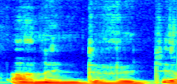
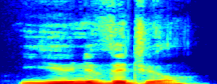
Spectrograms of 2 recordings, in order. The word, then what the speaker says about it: unividual: I don't know how to pronounce unindividual. How do you pronounce it? Unividual. Unividual.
